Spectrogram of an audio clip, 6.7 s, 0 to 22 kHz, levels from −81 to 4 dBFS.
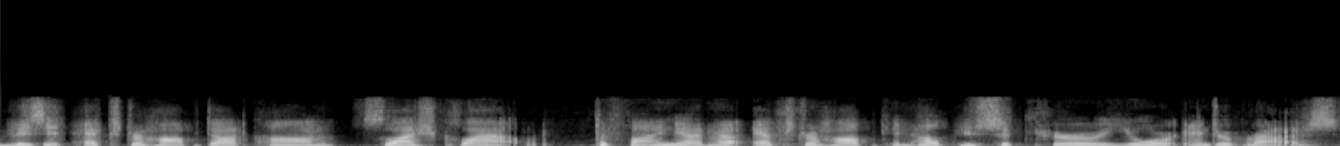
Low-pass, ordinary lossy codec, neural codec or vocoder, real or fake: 7.2 kHz; AAC, 32 kbps; codec, 24 kHz, 1 kbps, SNAC; fake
